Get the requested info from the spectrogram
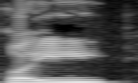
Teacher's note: یا ساکن سے پہلے کسی بھی حرف کے اوپر زبر اور ایسی یا لین کہلاتی ہے. یا لین کو 1.5 حرکت کی دیر لگا کے نرمی اور سہولت کے ساتھ پڑھتے ہیں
